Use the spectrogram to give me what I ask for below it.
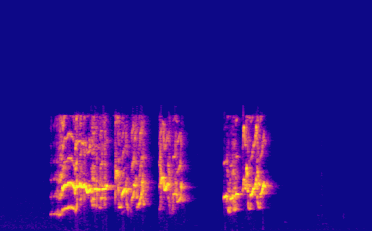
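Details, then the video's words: A rosy-faced lovebird (Agapornis roseicollis) gives harsh, shrill chattering chirps in three quick bursts, then a fourth after a short pause, with nothing else in the background. "Lovebird Chirping Sounds"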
